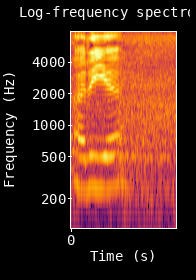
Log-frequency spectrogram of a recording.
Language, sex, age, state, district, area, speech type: Tamil, female, 18-30, Tamil Nadu, Perambalur, urban, read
